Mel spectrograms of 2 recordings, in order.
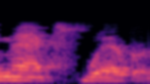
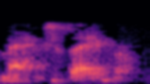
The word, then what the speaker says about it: Max Weber: vver n r uh he's German and so the W is pronounced as a v if you say Max Weber nobody's GNA know who you're talking about vber vber Max vber uh vber um what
